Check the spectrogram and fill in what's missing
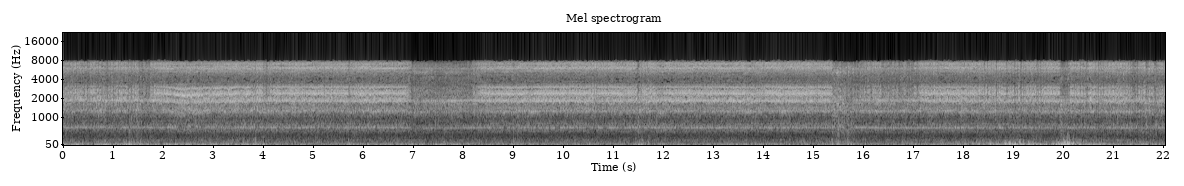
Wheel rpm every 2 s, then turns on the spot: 170, 160, 160, 170, 160, 160, 170, 160, 160, 160, 160.
none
